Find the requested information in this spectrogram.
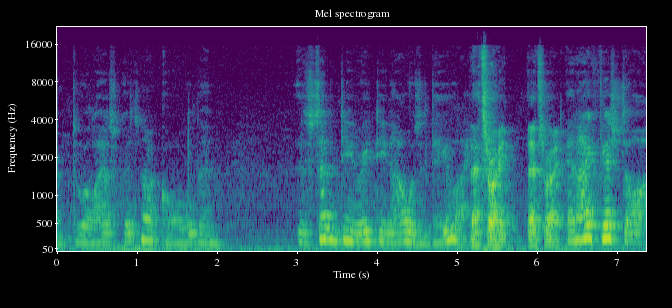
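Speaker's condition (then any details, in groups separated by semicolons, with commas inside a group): ALS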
